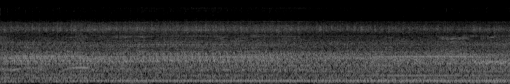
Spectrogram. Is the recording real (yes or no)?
yes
